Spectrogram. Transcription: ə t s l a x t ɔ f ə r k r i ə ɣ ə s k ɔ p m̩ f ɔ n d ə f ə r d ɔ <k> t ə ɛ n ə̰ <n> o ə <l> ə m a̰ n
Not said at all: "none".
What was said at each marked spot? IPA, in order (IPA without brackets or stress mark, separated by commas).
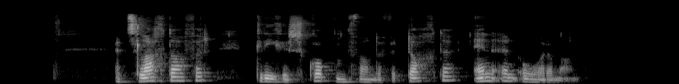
x, n, ɾ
